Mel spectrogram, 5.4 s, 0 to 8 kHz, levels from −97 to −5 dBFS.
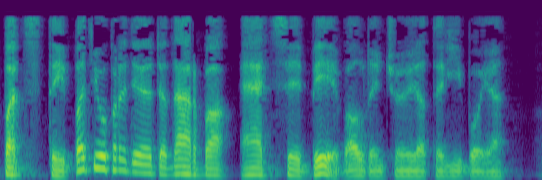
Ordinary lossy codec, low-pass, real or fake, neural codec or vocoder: MP3, 24 kbps; 7.2 kHz; fake; codec, 16 kHz, about 1 kbps, DyCAST, with the encoder's durations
